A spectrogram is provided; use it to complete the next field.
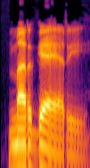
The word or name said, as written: Margheri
